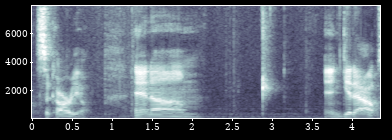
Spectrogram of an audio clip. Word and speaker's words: Sicario: American Wow I played a good role in pronounce it for me the Benicio del Toro where he's killing cartel Oh Socorro Sicario and uh and get out so that's his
